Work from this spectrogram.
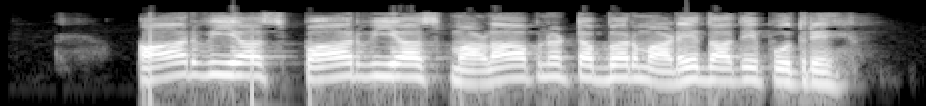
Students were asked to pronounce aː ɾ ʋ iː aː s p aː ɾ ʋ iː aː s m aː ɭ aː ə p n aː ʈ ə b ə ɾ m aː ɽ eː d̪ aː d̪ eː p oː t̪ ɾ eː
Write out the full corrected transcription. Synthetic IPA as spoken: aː ɾ ʋ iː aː s p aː ɾ ʋ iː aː s m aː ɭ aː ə p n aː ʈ ə b ə ɾ m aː ɽ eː d̪ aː d̪ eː p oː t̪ ɾ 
